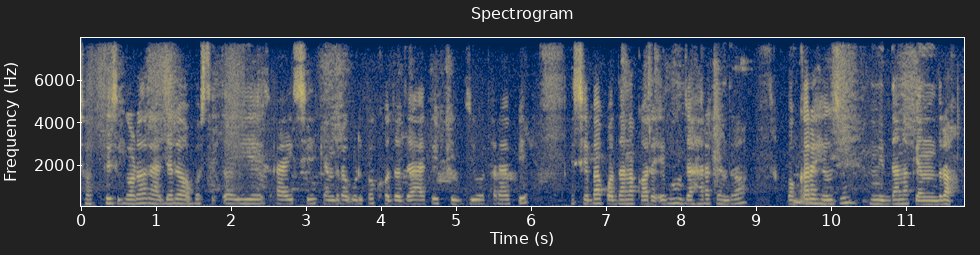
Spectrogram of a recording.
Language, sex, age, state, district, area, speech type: Odia, female, 30-45, Odisha, Jagatsinghpur, rural, read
